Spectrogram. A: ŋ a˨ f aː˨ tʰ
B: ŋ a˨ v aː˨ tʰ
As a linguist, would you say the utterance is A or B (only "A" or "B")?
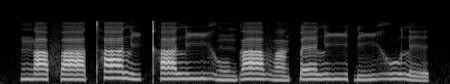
A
